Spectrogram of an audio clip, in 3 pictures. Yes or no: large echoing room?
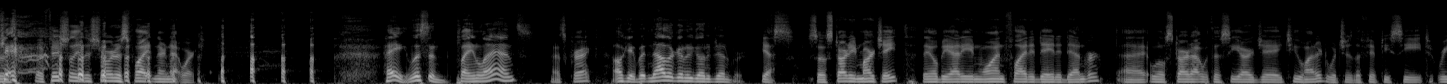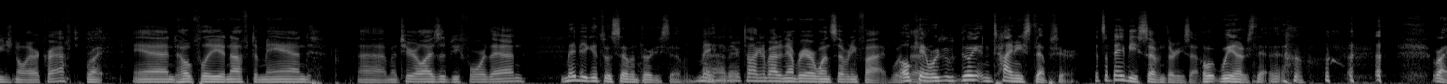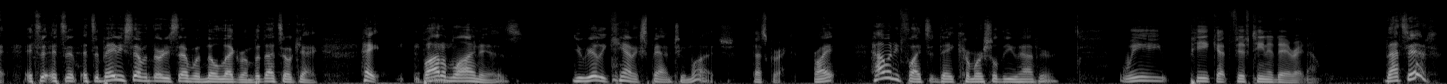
no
